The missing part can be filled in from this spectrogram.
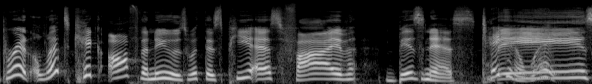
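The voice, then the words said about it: Strange put-on accent. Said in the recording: “what the hell kind of accent was that?”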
